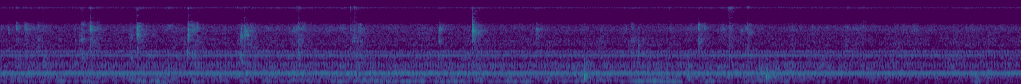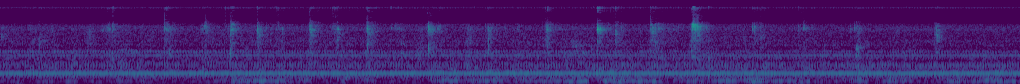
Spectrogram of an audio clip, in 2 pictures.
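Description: Close chewing of chicken-egg rolls: irregular, soft mouth clicks and smacks scattered throughout, over a steady electrical hum.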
